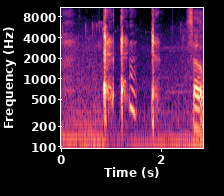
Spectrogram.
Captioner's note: coughing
